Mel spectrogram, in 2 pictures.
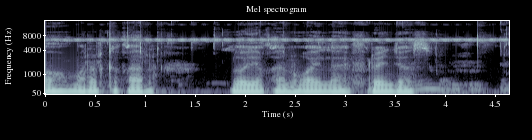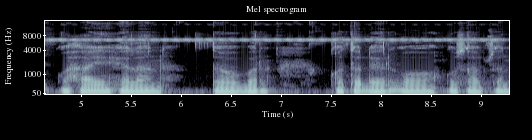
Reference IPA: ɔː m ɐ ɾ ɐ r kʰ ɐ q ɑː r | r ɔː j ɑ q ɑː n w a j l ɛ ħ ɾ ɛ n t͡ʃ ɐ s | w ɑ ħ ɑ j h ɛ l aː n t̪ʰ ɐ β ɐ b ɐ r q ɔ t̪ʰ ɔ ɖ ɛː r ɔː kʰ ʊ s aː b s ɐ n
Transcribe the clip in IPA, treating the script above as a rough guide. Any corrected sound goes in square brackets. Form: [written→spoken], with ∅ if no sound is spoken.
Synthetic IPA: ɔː m ɐ ɾ ɐ r kʰ ɐ q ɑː r | [r→l] ɔː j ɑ q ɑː n w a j l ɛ [ħ→f] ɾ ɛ n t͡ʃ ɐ s | w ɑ ħ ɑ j h ɛ l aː n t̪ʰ ɐ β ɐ b ɐ r q ɔ t̪ʰ ɔ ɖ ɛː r ɔː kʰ ʊ s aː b s ɐ n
